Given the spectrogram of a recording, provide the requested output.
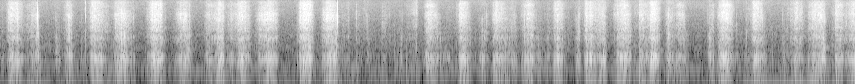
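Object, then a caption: Paper notebook page written on with a fine-tip pen. A fine-tip pen with a grey grip writes Korean handwriting across a lined white paper notebook page lying flat. The pen tip scratches steadily across the paper in continuous strokes, giving a quiet, bright, rhythmic scratching that swells and fades with each stroke.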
